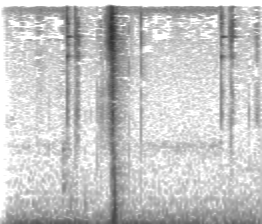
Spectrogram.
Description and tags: Cigarette lighter
A lighter being sparked for a flame.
